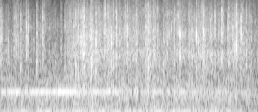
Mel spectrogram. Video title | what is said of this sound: Soybean School West - Assessing Soybean Maturity | when you can actually hear the seeds rattle within the pods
